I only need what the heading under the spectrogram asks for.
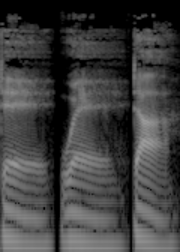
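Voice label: "teweta", concatenated syllables; Affixing experiment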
